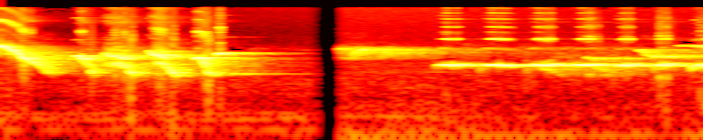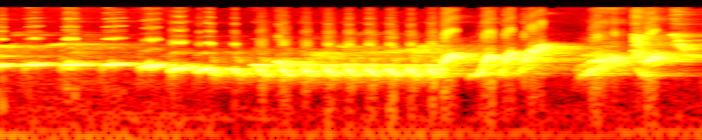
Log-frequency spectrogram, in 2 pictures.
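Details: White-rumped shama singing as a lure to stir other shamas: a cascade of falling chirps, a brief pause, then a long steady whistle that breaks into fast rich warbled trills.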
